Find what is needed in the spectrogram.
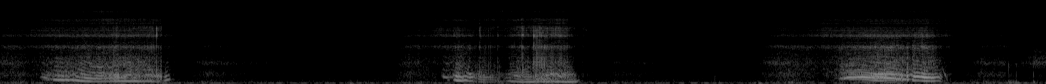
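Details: ASMR snoring recording made for listening to fall asleep: three rattling snores on the in-breath, about 15 breaths a minute, with quiet gaps between; ordinary snoring in sleep.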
